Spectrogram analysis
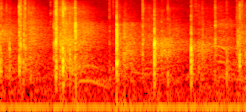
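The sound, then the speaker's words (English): Scattered, uncoordinated hand claps from an audience at a talk, meant to be just one clap: about a dozen sharp claps spread unevenly over a couple of seconds, as if several people each clap once at slightly different moments. No one speaks. “Nope, just one clap. Just one clap.”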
